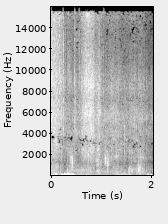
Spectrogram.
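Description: Rustling and light footsteps through tall grass and dry leaf litter, a scattered crackle with no steady rhythm.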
